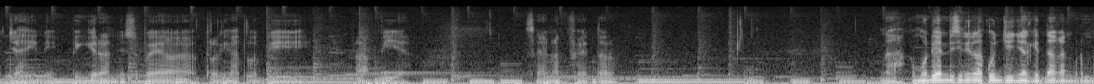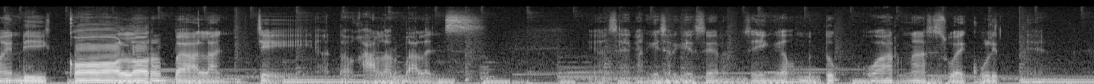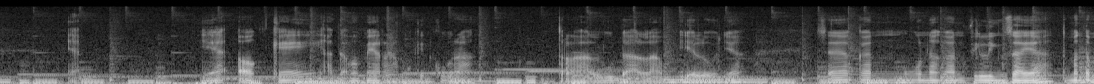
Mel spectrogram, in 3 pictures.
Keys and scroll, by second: 0.1 ctrl+d.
